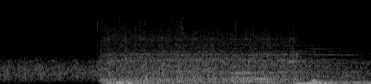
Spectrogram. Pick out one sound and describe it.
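A fire crackles and roars close by.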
